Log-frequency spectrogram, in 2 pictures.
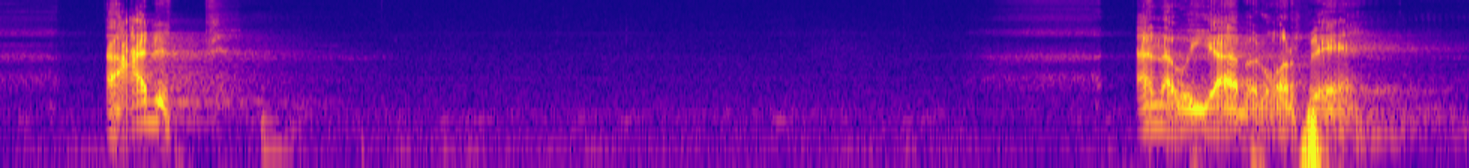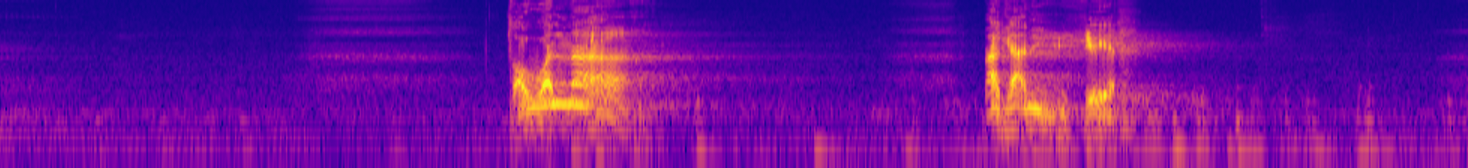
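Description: An elderly man speaks slowly and calmly into a microphone, in short phrases with long pauses, in an echoing room.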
